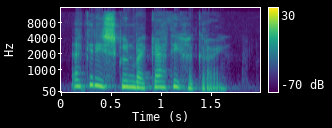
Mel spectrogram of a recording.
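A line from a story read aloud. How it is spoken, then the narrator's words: Calm. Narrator (Afrikaans): sê hy ewe rustig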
